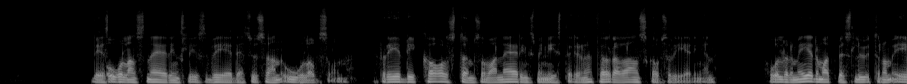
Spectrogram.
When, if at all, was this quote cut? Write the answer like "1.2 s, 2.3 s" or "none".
1.1 s, 3.6 s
